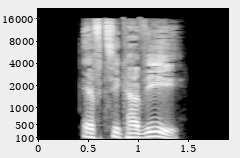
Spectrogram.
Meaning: initialism of Fluorchlorkohlenwasserstoff (“CFC”)
- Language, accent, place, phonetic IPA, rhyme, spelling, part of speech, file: German, Germany, Berlin, [ɛft͡seːkaˈveː], -eː, FCKW, abbreviation, De-FCKW.ogg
